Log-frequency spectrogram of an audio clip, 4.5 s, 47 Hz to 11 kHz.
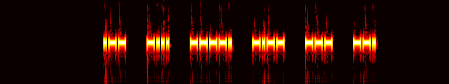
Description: Morse code, heard as a keyed tone, about 47 wpm, spaced as for 28 wpm, 700 Hz. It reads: WB9YOG
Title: USA Call Signs - 6 Characters - 3x Character Spacing - 50wpm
